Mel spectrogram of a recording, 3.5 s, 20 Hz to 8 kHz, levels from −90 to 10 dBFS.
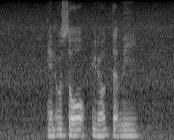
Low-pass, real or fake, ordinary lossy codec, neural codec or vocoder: none; real; none; none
